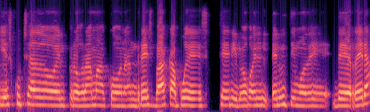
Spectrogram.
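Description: In a northern Spanish accent, a woman speaks at medium pitch. Her intonation is monotone and flat, and her pace is moderate. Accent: Castilian Spanish (northern Spain). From Spain, Basque Country (Vitoria). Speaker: football analyst. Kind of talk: casual chat.

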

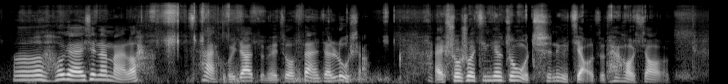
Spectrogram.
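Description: Lively intonation from a man with a high pitch. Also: moderate pace. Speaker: podcast host. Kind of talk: casual vlog-style monologue while cooking. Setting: walking outdoors to and from supermarket. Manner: casual, with many fillers. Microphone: muffled by face mask.

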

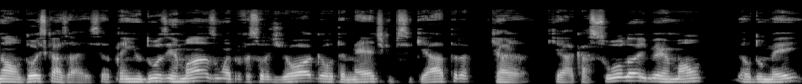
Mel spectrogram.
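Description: The sound is dry and close with no echo. A man talks at medium pitch and a moderate pace, with fairly even intonation. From Northern Minas Gerais, Brazil (Montes Claros). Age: 40s. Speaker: chef and entrepreneur. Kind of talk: casual chat. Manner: interrupts often.

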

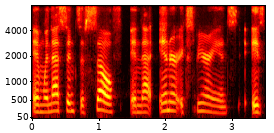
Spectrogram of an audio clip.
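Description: In an unremarkable speaking voice, a woman with an American accent talks at a fairly slow pace with ordinary pitch variation, the sound dry and close with no echo and the background quiet. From Houston, Texas. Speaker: author. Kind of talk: casual interview.

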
